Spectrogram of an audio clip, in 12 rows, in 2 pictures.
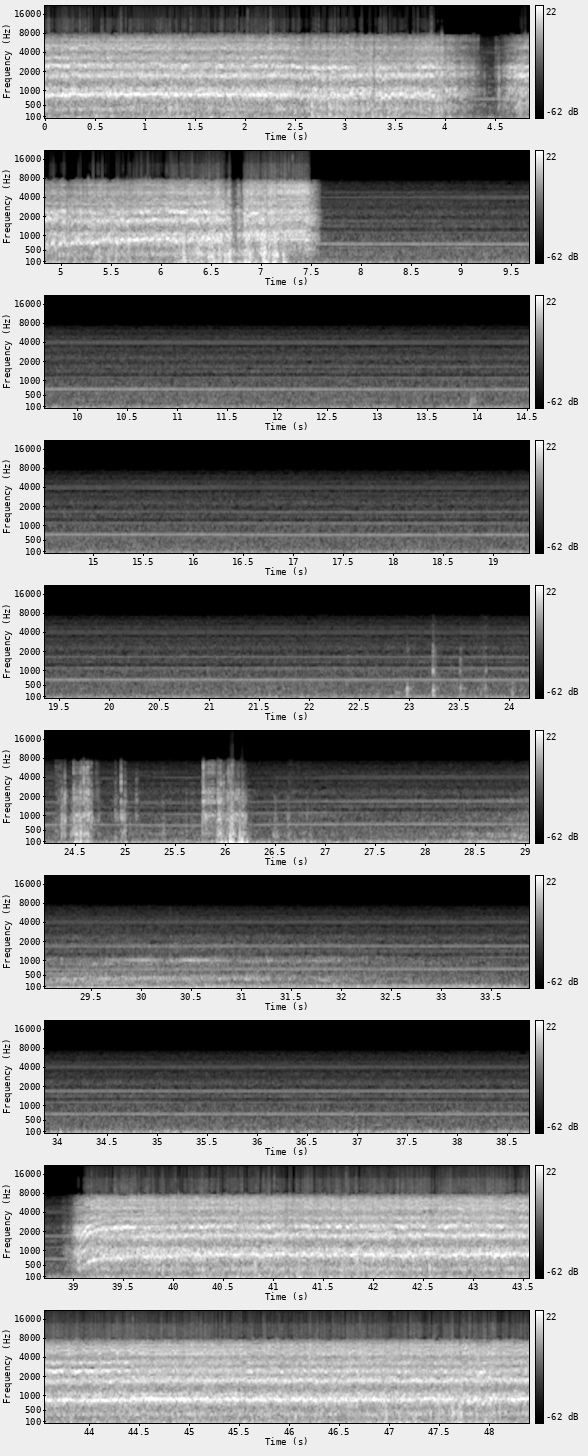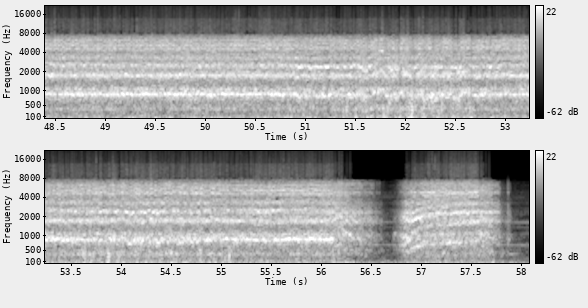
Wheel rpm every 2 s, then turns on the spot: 220, 120, 160, 10, 0, 0, 0, 0, 0, 0, 0, 0, 0, 0, 0, 0, 0, 0, 0, 40, 220, 230, 230, 230, 240, 230, 230, 230, 130.
4-6 56-58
